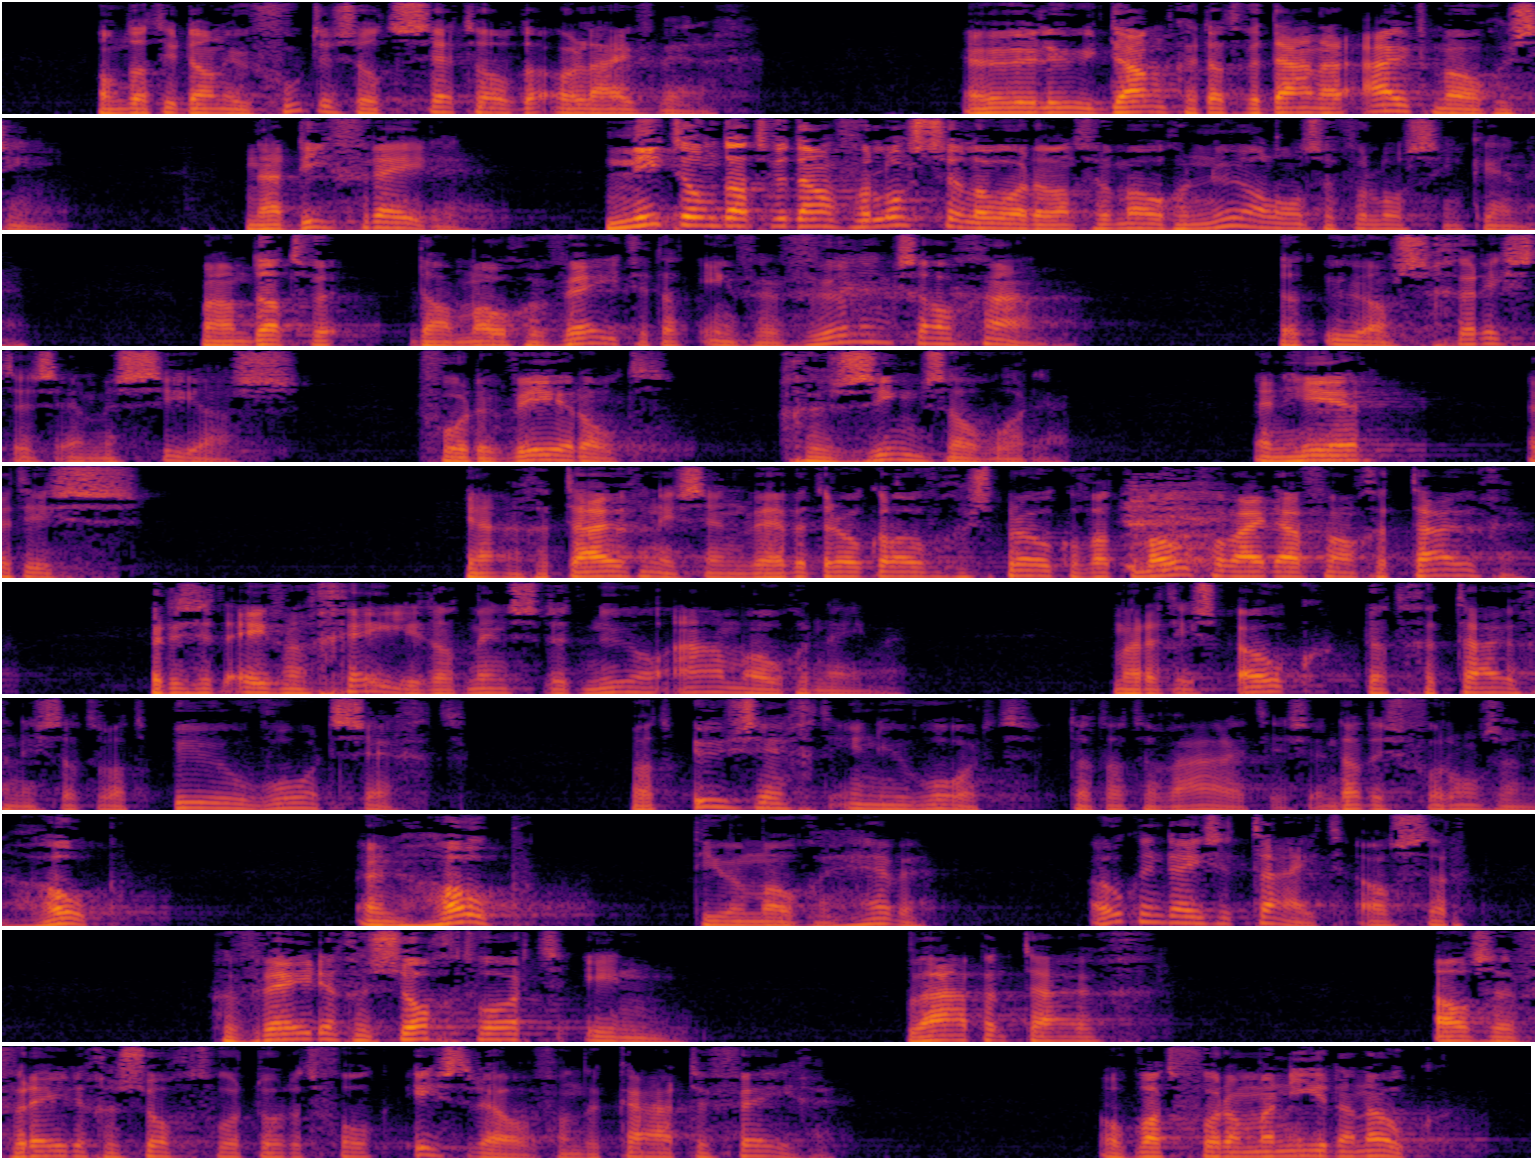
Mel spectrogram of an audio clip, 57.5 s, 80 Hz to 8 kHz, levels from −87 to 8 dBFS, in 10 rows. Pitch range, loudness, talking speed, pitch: 100-135 Hz, -26 LUFS, 170 wpm, 115 Hz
